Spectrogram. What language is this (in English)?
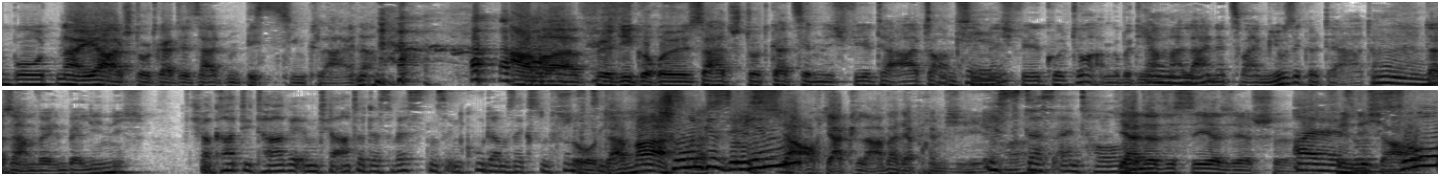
German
